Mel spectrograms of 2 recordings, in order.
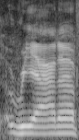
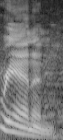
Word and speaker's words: Rhiannon: all Rihanna from Fleetwood Mac. I like Rhiannon.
